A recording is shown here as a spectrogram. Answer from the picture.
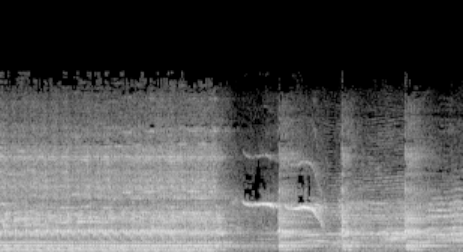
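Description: Progressive trance from a DJ set playing loud: held synth chords over a steady beat and bass. About halfway through the kick and bass drop away into a breakdown, with a synth sweep falling in pitch and short chord stabs.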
